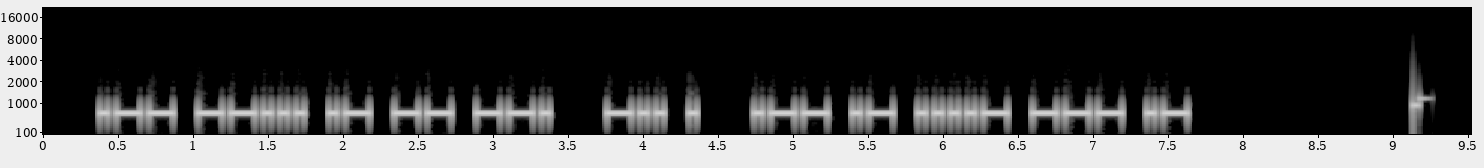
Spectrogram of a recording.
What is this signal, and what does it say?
Morse code, heard as a keyed tone, about 22 wpm, 700 Hz. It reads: W7AMG DE WA4OA
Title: USA Callsign DE Callsign - 5 Characters - 22wpm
